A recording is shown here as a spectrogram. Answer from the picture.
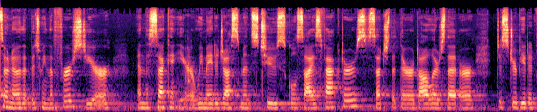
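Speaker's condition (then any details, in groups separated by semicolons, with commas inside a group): No condition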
